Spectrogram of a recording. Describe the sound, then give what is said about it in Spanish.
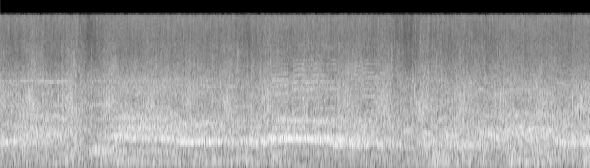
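Gimnasia Jujuy football supporters chant and shout together in a stadium during a match against Estudiantes de Buenos Aires. A loud, sustained mass of voices with a rolling, sung melody carries on without a break. “como grita el público jujeño, alienta todo Gimnasia, escuchen.”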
